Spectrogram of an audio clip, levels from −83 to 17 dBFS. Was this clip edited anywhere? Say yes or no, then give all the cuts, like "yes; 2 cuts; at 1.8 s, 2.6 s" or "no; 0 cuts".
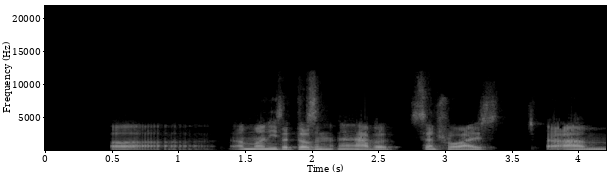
yes; 3 cuts; at 1.3 s, 1.8 s, 2.2 s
